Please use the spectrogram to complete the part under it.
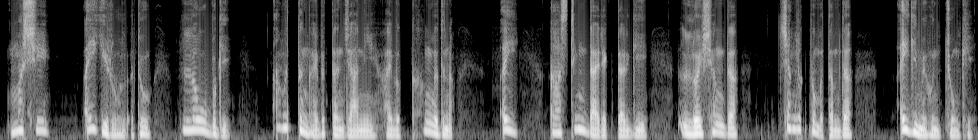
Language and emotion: Manipuri, fearful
